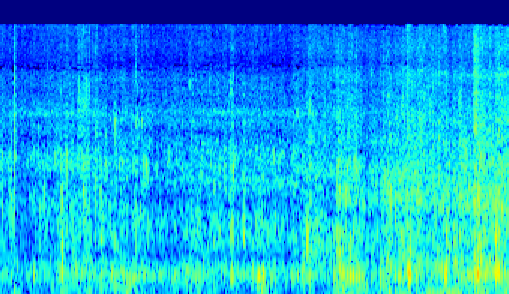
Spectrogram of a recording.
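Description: Wet mud and water squelching and trickling as a wooden plough is dragged through a flooded paddy terrace by a yoked pair of draught animals, with a few soft knocks.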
